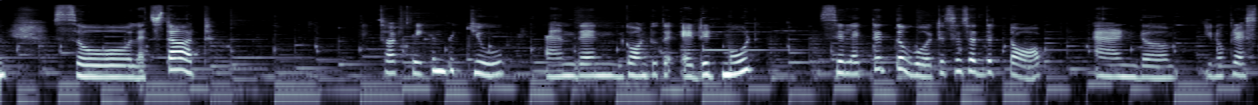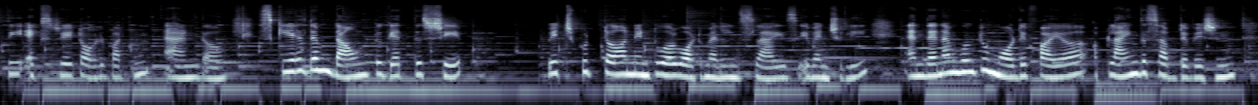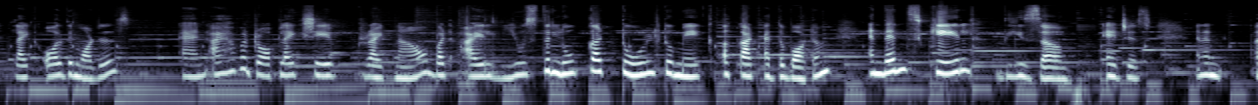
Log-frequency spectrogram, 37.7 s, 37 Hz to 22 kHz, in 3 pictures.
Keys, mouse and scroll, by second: 0.0 shift+a, 1.1 s, 2.5 KP_7, 3.8 click, 5.8 KP_1, 7.5-12.2 drag, 13.6 click, 14.4 click, 15.6 s, 20.1-22.8 drag, 23.5-27.6 drag, 27.6 right click, 29.3-30.9 drag, 30.9 ctrl+r, 34.1 click, 35.1 s, 37.1 click.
